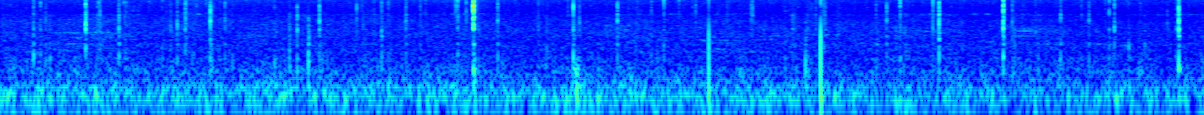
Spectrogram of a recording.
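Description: Wood campfire crackling: sharp, irregular pops of burning logs over the steady low noise of the flames, the loudest pop about four seconds in.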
